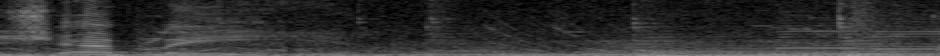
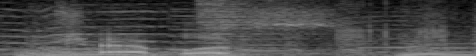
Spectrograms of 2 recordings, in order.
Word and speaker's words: Chablis: This bottle of fine Chablis. I even got a lucky mallet right here waiting for you. Surprised he pronounces Chablis like that instead of Chablis, as you know, comedic moments are wont to do.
